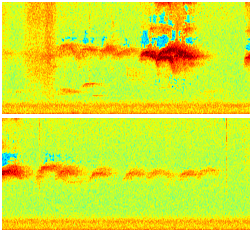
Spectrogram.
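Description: Near silence with faint, high bird chirps repeating about once a second, a little louder about three seconds in.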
